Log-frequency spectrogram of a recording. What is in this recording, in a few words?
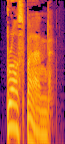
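"brass band", British English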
